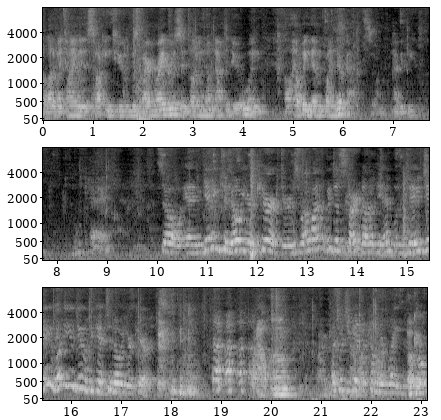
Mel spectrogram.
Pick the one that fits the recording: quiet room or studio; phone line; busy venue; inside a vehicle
busy venue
